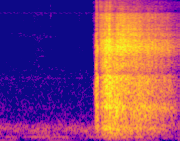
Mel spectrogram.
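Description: A cartoon explosion bursts in a video game.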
